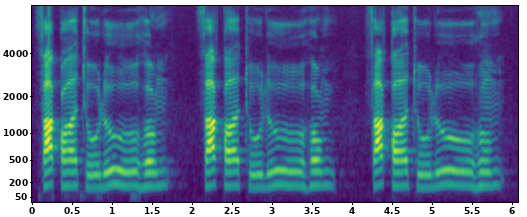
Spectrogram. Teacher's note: فق فا با قاف وصل میشه، یک جا خوانده میشه. قاف در اینجا قلقله میشه، تکان میخوره چون از حروف قلقله هست.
